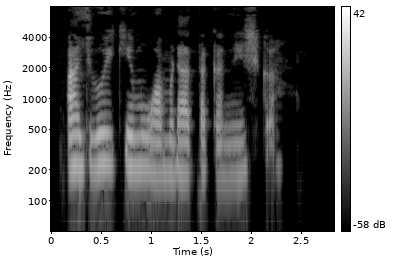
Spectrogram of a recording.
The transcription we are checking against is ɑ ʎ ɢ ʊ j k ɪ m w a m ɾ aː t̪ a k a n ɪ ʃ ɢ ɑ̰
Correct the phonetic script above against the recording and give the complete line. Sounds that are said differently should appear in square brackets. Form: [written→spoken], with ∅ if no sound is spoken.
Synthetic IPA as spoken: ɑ ʎ ɢ ʊ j k ɪ m w a m ɾ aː t̪ a k a n ɪ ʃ ɢ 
